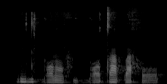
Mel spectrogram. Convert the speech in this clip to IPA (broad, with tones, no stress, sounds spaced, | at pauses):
ɾ i˦ d i˧ ɡ͡b ɔ˧ ɾ ɔ̃˨ f i˨˦ ɡ͡b ɔ˦ t a˦ b a˦˨ h o˧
